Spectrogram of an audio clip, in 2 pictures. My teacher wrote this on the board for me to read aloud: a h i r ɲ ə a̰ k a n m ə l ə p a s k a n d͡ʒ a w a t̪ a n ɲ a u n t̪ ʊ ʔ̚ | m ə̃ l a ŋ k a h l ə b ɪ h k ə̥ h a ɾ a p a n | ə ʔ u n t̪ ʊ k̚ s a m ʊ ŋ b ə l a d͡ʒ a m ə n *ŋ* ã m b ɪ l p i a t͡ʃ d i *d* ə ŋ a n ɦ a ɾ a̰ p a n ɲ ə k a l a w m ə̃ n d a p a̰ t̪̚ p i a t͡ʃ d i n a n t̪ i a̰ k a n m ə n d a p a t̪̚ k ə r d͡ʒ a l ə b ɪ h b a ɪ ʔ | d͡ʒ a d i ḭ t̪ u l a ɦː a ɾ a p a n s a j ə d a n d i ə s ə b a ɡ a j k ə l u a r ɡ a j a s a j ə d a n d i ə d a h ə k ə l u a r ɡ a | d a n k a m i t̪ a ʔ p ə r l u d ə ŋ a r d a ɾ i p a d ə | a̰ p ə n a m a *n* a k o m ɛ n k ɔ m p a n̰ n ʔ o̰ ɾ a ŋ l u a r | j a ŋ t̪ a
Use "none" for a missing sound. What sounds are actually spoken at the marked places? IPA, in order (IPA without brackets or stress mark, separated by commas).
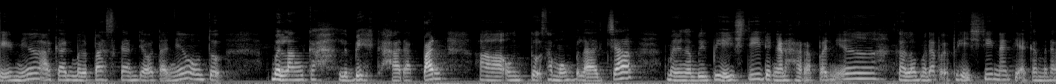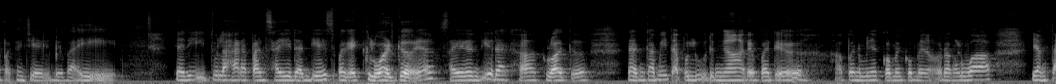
ŋ, d, ɲ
